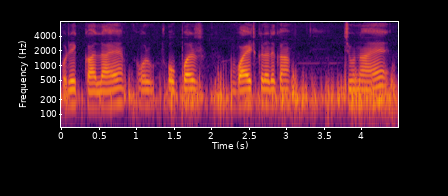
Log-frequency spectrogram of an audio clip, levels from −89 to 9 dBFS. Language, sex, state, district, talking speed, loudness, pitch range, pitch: Hindi, male, Uttar Pradesh, Saharanpur, 145 wpm, -18 LUFS, 155-170 Hz, 165 Hz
